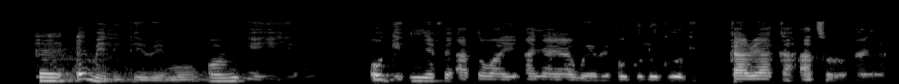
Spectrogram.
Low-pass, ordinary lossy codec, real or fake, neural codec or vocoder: none; none; real; none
